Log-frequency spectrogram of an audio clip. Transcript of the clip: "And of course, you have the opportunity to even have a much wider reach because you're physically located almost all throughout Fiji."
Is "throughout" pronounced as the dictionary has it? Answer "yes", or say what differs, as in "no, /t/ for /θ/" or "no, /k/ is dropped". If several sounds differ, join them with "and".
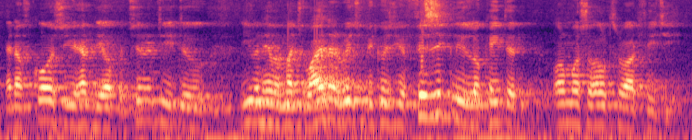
no, /t/ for /θ/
